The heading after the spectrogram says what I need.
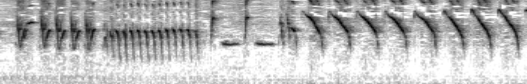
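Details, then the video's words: Canary singing a long continuous song used for tutoring other birds: fast buzzy pulsed notes, a rattling trill, two short flat whistles, then a regular series of descending whistled sweeps about six per second. "Suara Kenari Gacor | Full Nembak Panjang!!"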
